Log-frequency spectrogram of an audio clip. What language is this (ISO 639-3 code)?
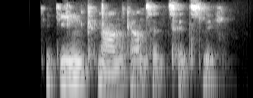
deu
